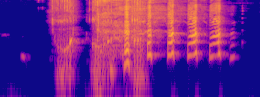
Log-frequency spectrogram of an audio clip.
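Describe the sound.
A person imitates a pig: a rough, snorting grunt followed by a quick run of four squeaky, rhythmic oinks, fairly loud, with no talking.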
